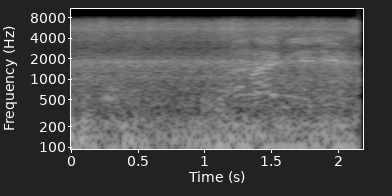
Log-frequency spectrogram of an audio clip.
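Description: Steady low rumble of a passenger train running along the track, heard from inside the carriage.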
